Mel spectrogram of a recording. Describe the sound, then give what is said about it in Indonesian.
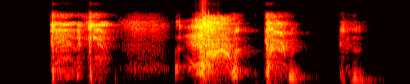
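A person who has just woken up coughs as a cough suddenly returns, a loud fit of coughing mixed with harsh throat clearing, several rough bursts in quick succession with a short pause before a final cough; no talking. “tiba-tiba gue batuk lagi heran gue kenapa terus gue mikir kan sebelum tidur tuh gue mikir kenapa batuk gue tiba-tiba hilang.”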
